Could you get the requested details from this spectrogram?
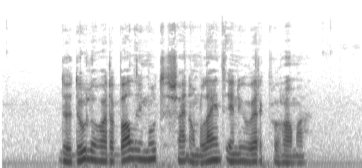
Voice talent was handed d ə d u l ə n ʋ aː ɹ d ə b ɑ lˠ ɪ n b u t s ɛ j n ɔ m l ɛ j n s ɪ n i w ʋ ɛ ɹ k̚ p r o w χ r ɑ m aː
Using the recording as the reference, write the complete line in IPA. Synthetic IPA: d ə d u l ə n ʋ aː ɹ d ə b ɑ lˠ ɪ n m u t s ɛ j n ɔ m l ɛ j n t ɪ n y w ʋ ɛ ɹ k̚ p r o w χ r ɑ m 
